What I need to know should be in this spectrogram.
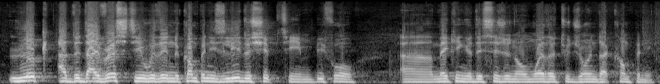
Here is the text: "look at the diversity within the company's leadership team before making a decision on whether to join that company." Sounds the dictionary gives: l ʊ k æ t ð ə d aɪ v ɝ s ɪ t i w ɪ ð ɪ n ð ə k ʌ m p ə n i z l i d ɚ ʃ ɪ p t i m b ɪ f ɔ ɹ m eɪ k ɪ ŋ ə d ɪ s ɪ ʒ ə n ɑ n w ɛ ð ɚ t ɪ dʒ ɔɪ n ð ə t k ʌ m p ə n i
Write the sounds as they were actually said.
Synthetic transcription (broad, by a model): l ʊ k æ t ð ə d aɪ v ɝ s ɪ t i w ɪ ð ɪ n ð ə k ʌ m p ə n i z l i d ɚ ʃ ɪ p t i m b ɪ f ɔ ɹ m eɪ k ɪ ŋ ə d ɪ s ɪ ʒ ə n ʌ n w ɛ ð ɚ t ɪ dʒ ɔɪ n ð ə t k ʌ m p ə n i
